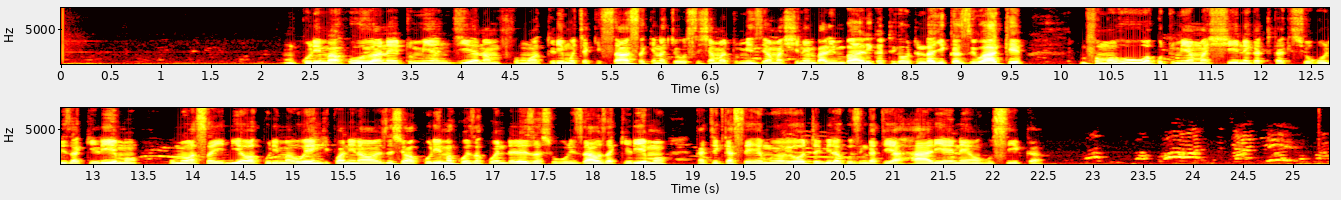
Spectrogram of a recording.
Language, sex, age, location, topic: Swahili, male, 25-35, Dar es Salaam, agriculture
